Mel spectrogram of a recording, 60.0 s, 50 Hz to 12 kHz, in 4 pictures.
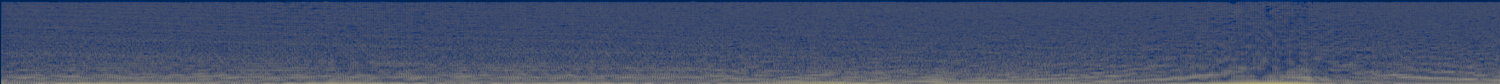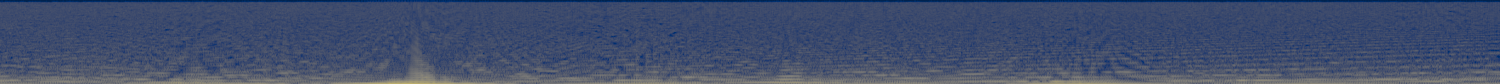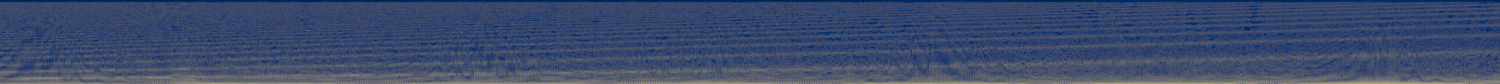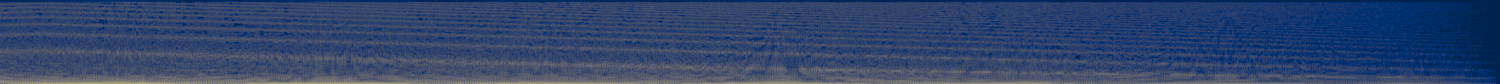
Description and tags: Q Saw LFO-ed filter sweep - E1
This is a saw wave sound from my Q Rack hardware synth with a low frequency filter modulation imposed on it. Since the frequency of the LFO is quite low, I had to create long samples to get a bit more than one complete cycle of the LFO. The sound is on the key in the name of the file. It is part of the "Q multi 004: saw LFO-ed filter sweep" sample pack.
electronic, saw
